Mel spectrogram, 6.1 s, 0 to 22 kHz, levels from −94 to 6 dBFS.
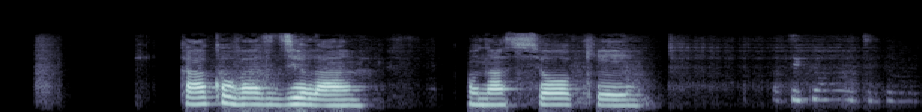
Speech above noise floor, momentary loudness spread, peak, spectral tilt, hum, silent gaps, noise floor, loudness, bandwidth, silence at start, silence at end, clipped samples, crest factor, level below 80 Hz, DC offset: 49 dB; 22 LU; -2 dBFS; -6 dB/octave; none; 2.98-3.11 s; -64 dBFS; -16 LUFS; 7.6 kHz; 1.25 s; 0.7 s; under 0.1%; 16 dB; -60 dBFS; under 0.1%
